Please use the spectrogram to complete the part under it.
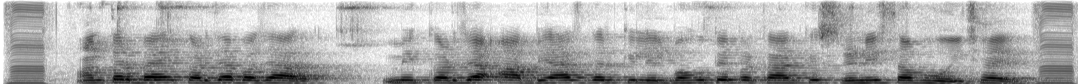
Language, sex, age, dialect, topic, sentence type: Magahi, female, 31-35, Western, banking, statement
